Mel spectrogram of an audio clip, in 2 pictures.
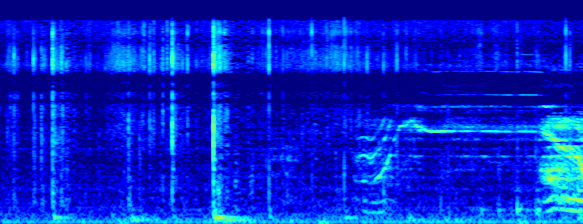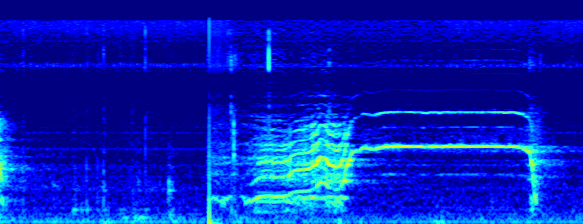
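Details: Rutting bull elk on Idaho public land, captured by a trail camera while chasing cow elk: a shorter wavering whistle, then a long, steady high-pitched whistled bugle holding for about two seconds before cutting off, with scattered clicks and camera noise.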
